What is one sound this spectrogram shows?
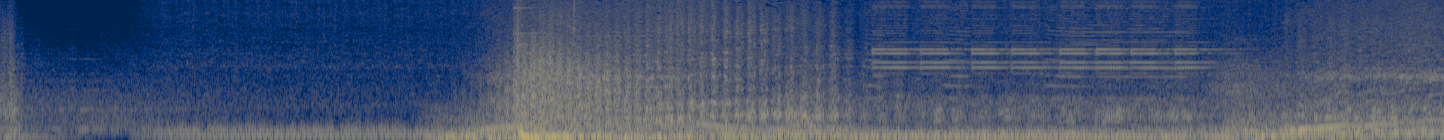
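Motorcycle engines roar and rev loudly.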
